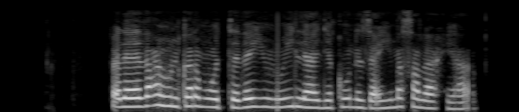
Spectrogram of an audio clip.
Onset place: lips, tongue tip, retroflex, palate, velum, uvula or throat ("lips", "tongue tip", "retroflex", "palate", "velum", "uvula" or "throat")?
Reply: lips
